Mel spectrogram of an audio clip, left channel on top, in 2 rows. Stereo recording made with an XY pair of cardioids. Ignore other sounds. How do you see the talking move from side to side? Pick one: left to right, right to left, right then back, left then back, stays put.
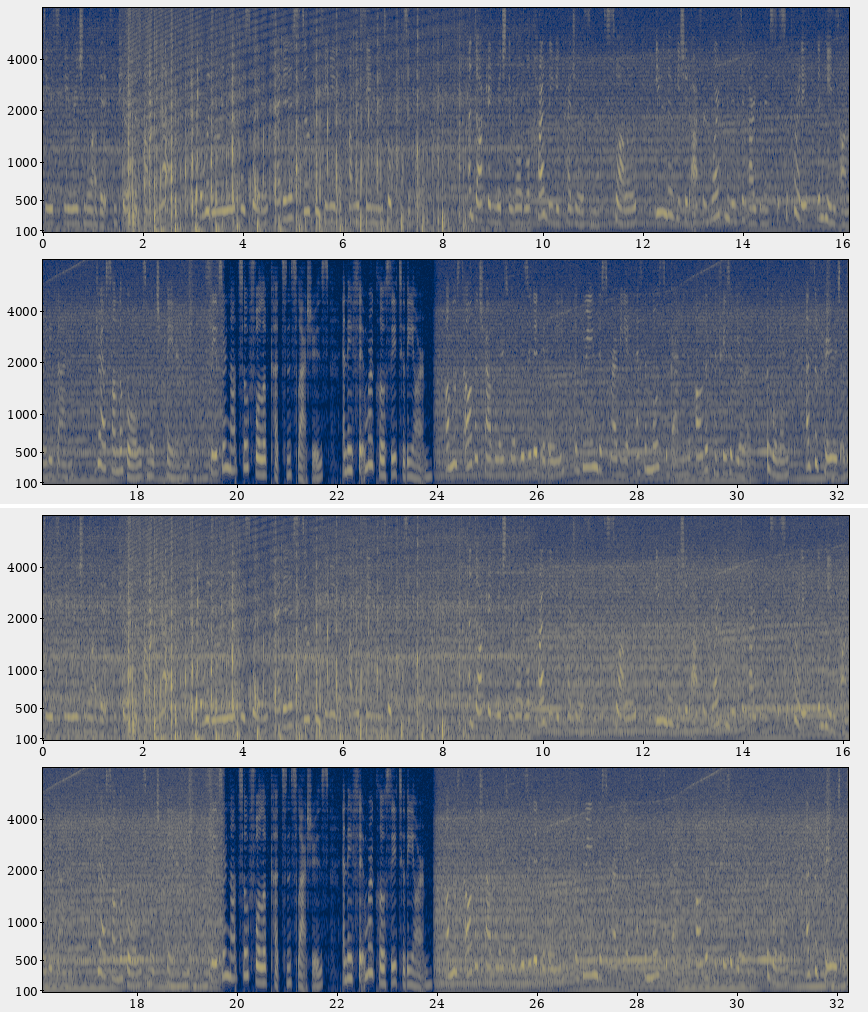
stays put.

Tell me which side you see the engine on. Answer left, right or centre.
right.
